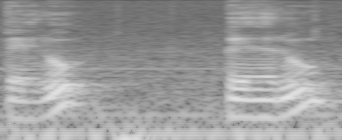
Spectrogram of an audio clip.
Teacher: you can hear my voice goes up at the end. So ru is the last syllable.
